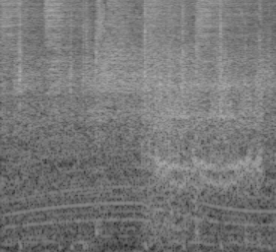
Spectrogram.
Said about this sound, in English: Big power slide.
